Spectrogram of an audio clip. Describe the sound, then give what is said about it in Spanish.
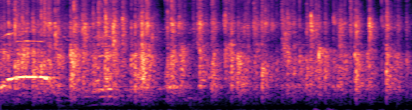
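Applause from an audience in church during a sermon, a dense, steady patter of many hands clapping that fills about four seconds and eases off slightly toward the end. “Si le va a dar un aplauso, déselo a Él fuerte, con gloria, con alabanza, con celebración.”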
